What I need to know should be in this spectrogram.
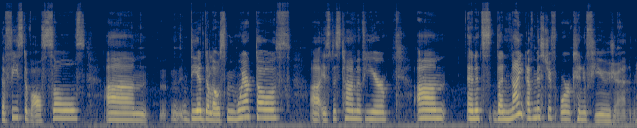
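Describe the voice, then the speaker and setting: A woman with an American accent speaks at a very slow pace in a medium pitch, with ordinary pitch variation. The recording is very clean, with a silent background. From West Virginia, Appalachian mountains. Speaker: witchcraft video blogger. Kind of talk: casual tutorial. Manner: many fillers (um, uh).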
